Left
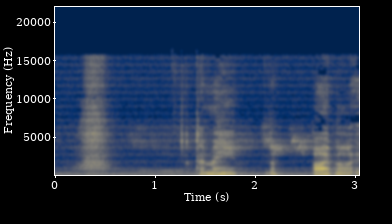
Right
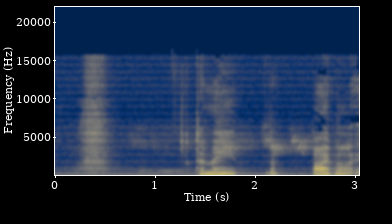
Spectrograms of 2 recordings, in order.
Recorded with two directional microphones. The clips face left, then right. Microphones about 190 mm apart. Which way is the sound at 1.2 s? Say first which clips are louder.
Right 4 dB; 25° right (ahead or behind).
